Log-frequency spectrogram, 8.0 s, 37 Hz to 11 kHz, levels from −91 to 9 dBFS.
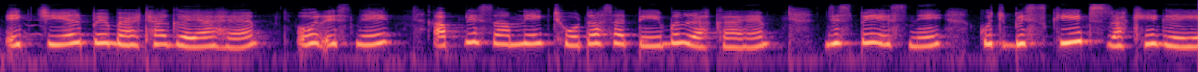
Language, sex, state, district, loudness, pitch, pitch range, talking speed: Hindi, female, Uttar Pradesh, Lalitpur, -16 LUFS, 345 Hz, 305-360 Hz, 180 wpm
